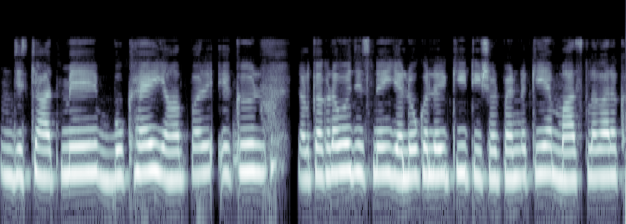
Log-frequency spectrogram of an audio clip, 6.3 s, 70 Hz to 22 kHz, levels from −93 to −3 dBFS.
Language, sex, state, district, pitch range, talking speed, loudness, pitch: Hindi, female, Delhi, New Delhi, 240-260 Hz, 230 wpm, -14 LUFS, 250 Hz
